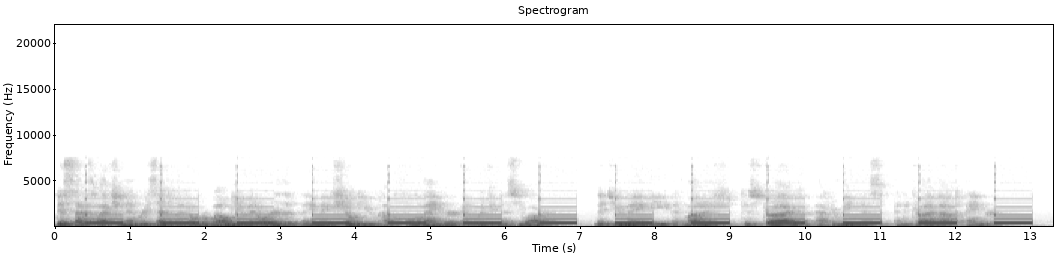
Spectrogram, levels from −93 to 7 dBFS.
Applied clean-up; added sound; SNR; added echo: none; Telephone; -2 dB; reverberation time 0.9 s.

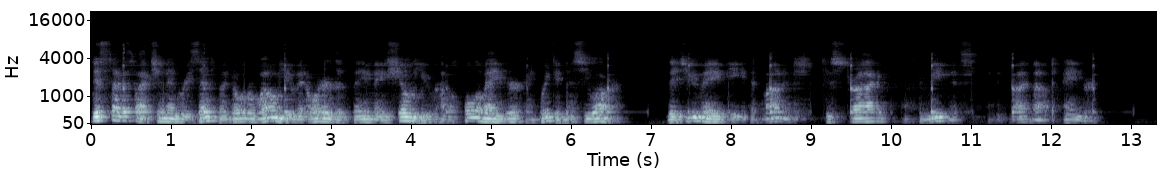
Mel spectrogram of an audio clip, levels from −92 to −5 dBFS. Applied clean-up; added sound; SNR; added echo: neural mask model DeepFilterNet 3.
